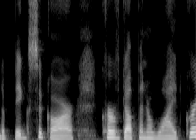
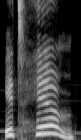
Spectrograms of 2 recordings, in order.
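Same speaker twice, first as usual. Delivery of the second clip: excited; 11 semitones higher, 4 dB louder than usual. A narrator's reading. Dad beaming like a boy.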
